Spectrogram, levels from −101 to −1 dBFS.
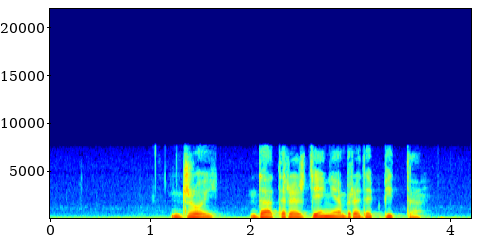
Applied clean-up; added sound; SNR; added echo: none; none; none; none.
